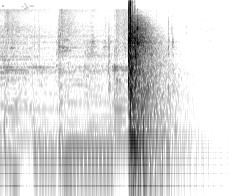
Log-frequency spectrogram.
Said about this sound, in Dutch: Zware deur.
